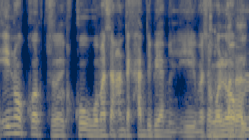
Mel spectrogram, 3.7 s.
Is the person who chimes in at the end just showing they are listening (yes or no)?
no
